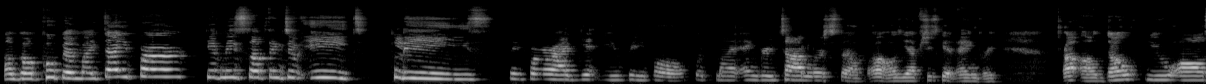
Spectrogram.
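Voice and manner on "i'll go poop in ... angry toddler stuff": put-on high, pleading hungry toddler; bratty toddler demanding food; whiny toddler voice. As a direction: beg like a starving little kid, higher and louder. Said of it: "the kids are on looking like".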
